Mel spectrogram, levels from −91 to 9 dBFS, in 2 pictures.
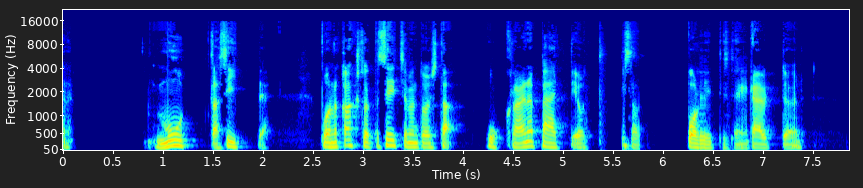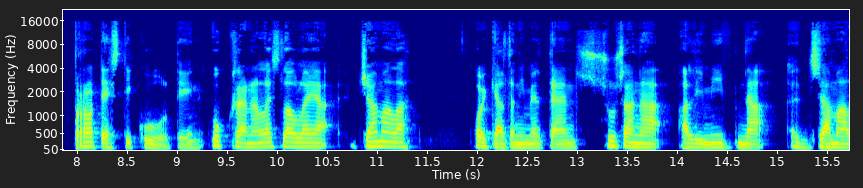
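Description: From 5.17 s to 6.85 s the speech shows repeated packet loss (robotic sound). Short holes follow one another, the longest about 136 ms. Each is patched by stretching the preceding sound, so about a quarter of this span is synthetic fill, and the speech turns choppy.

Inside that stretch, from 5.37 s to 5.60 s, the sound smears into a fading buzz for roughly 0.2 s, then drops to silence for about 130 ms before resuming with material missing. This is likely a long network dropout, with the receiver concealing and then giving up.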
